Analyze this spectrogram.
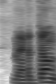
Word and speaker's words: Bertón: tu apellido bertón overton bertón con acento en la vocería creo que ahí no está escrito pero va con acento casi me arrancó los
